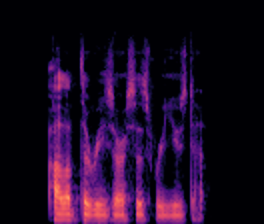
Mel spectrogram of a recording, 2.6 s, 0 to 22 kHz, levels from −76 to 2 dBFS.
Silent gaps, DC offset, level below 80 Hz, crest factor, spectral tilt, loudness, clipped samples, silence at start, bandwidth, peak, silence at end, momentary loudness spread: none; under 0.1%; -62 dBFS; 22 dB; -5.5 dB/octave; -24 LUFS; under 0.1%; 0.5 s; 12 kHz; -4 dBFS; 0.6 s; 15 LU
